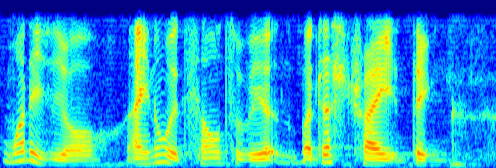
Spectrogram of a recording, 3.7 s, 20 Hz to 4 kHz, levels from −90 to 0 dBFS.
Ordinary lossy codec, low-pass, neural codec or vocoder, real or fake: none; 3.6 kHz; none; real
